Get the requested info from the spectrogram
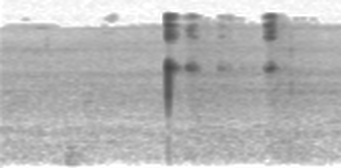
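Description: Near silence broken by a few small clicks: a sharp one about halfway through, then two fainter ones.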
